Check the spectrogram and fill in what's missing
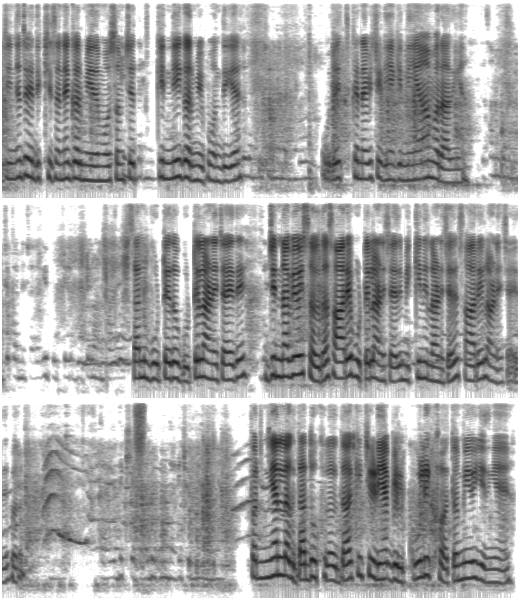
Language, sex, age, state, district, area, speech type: Dogri, female, 18-30, Jammu and Kashmir, Kathua, rural, spontaneous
